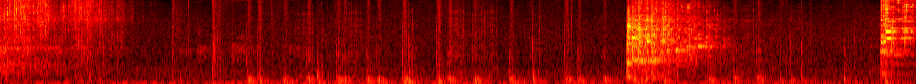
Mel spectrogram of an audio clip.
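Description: A Glacius freezing spell cast in Hogwarts Legacy, heard as a cluster of sharp icy cracks and shattering bursts, with a second bright crackling flare later among rapid low thumping combat hits.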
